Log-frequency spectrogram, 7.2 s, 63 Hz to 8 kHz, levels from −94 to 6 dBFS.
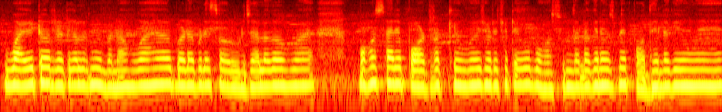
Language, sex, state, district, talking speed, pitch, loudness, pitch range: Hindi, female, Delhi, New Delhi, 275 wpm, 200 Hz, -16 LUFS, 195-210 Hz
